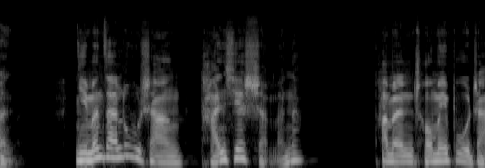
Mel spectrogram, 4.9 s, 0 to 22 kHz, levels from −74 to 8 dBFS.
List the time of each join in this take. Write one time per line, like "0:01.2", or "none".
0:03.4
